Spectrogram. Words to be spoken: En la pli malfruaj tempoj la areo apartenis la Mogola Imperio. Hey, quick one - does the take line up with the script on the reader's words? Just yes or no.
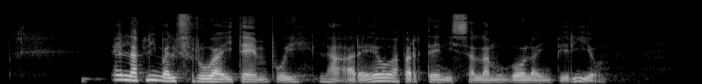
no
